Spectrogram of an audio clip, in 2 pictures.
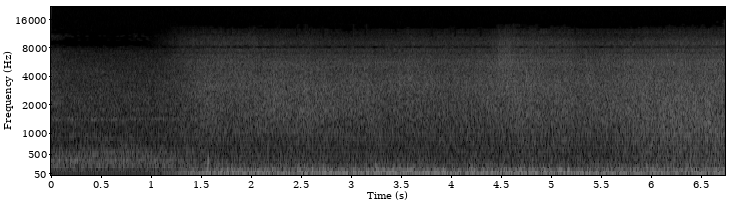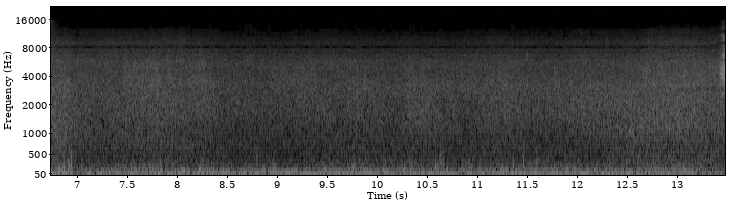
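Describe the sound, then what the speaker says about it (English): Strong wind on a beach by the ocean buffets the microphone in a loud, continuous roar, with a quieter, calmer moment right at the start. "So windy."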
